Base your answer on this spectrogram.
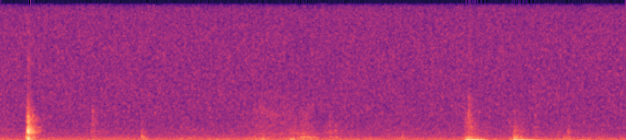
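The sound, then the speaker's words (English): A door is shut with a couple of dull thumps, one sharp knock early on and a heavier bump near the end, against a steady low hiss with no voices. “And hold on, I got to close the door.”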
